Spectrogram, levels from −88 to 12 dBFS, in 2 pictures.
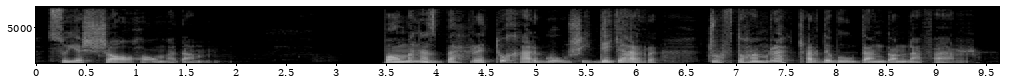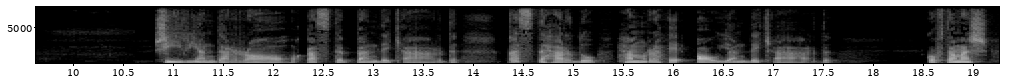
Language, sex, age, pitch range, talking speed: Persian, male, 60-79, 95-135 Hz, 95 wpm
